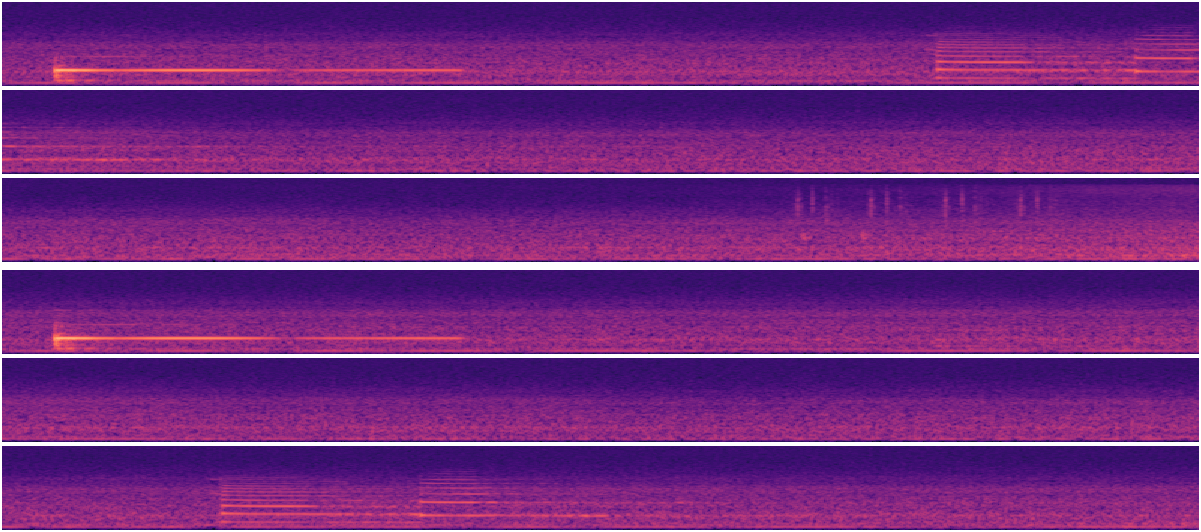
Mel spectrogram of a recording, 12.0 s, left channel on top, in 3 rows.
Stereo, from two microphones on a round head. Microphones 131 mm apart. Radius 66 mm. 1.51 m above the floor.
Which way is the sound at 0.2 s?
35° right (ahead or behind).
